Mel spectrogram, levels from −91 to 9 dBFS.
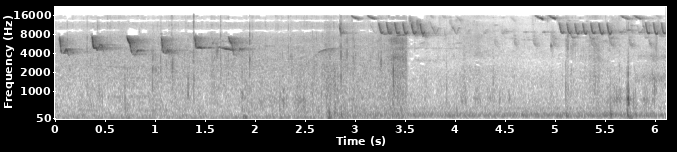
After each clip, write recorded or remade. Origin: recorded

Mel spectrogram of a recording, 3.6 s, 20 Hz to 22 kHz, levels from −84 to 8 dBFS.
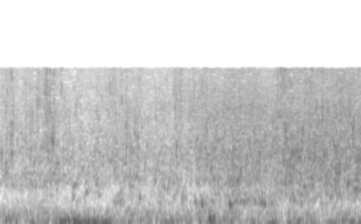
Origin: recorded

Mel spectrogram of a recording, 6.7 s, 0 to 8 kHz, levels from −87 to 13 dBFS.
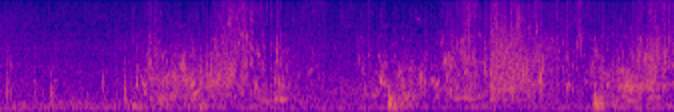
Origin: recorded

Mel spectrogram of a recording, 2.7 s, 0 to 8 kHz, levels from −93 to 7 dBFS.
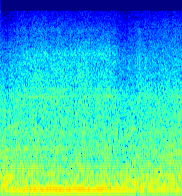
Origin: remade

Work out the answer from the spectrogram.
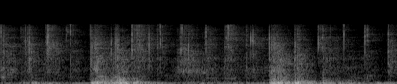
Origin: remade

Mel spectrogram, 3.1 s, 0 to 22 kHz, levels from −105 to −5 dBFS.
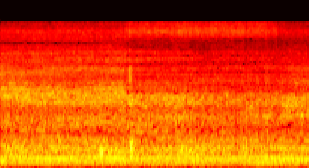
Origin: remade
